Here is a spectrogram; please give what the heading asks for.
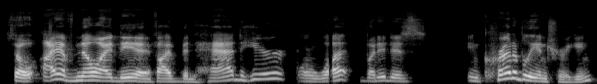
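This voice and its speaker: A man's voice: on the high side, lively intonation, unhurried, a bit bright, no room sound, clean studio sound. A man in his fifties casually discussing a film with admiring enthusiasm, as a review panelist on a video call.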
